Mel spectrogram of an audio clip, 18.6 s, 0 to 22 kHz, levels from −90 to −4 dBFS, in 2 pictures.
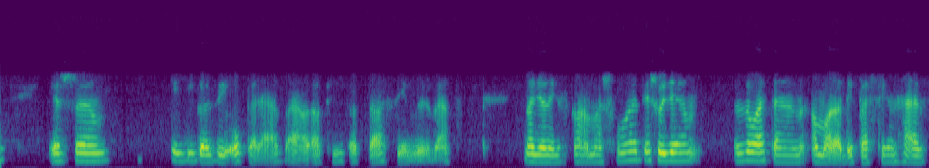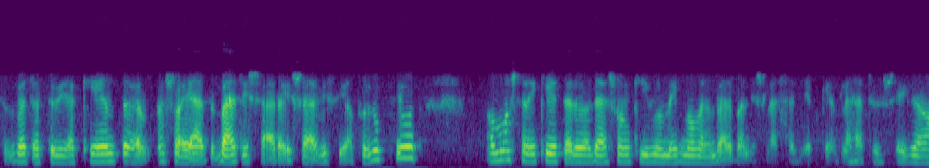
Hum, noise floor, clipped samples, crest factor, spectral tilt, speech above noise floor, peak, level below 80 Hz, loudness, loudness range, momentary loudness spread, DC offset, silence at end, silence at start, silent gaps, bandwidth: none; -62 dBFS; under 0.1%; 20 dB; -7.5 dB/octave; 38 dB; -4 dBFS; -88 dBFS; -24 LUFS; 4 LU; 15 LU; under 0.1%; 0 s; 0 s; none; 3.8 kHz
